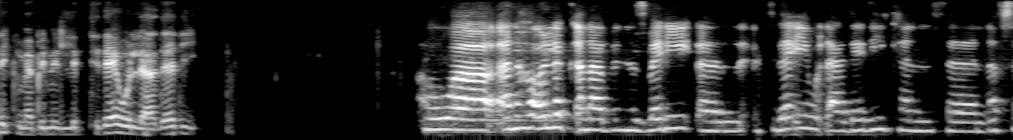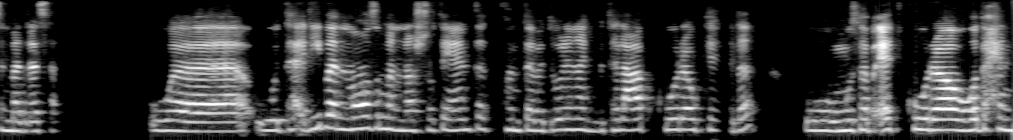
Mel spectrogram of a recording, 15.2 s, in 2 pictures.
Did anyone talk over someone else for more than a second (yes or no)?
no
